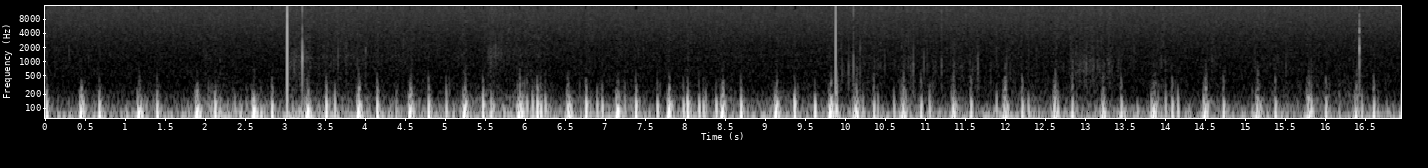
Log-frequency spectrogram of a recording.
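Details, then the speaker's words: Normal heartbeat, the person's own, recorded close to the body for ASMR: dull, low thumps with a few handling clicks, alongside a remark that 60 to 80 beats a minute is good. "like 60 to like 80 beats per minute is good."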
